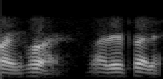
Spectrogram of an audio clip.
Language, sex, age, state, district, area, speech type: Manipuri, female, 60+, Manipur, Imphal East, rural, conversation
